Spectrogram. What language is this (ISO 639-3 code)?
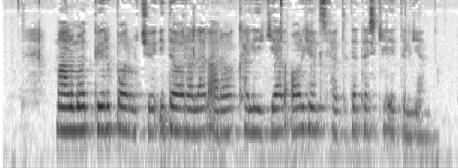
uzb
